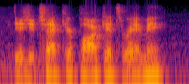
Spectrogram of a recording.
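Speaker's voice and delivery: creaky, rough-edged gruff delivery. Voicing a character answering the party, in a gruff voice. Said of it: "responds in a gruff voice".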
